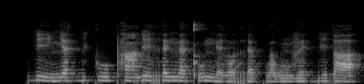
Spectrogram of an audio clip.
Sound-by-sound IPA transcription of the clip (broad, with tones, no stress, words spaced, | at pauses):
ɗiː˦˨ɲɛ˦ ɡ͡bi˦kuː˦pʰã˦ ɗi˦rɾe˦ŋɛ˦˨kʼu˦ ŋe˨lo˨rɾɛ˨ kʷa˨wũ˨ ve˨ ɡ͡bi˨ɗa˨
